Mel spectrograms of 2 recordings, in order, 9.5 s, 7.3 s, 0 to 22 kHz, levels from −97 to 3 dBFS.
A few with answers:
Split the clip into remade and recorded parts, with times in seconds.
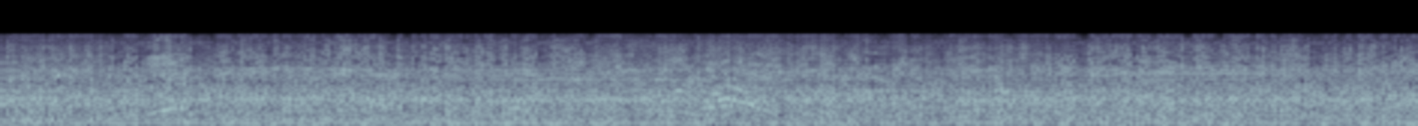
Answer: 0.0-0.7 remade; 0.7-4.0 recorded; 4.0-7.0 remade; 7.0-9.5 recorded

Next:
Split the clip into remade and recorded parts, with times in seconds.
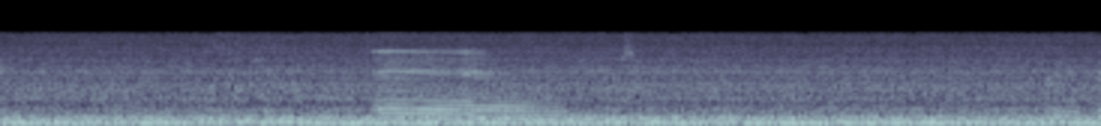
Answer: 0.0-1.4 recorded; 1.4-2.0 remade; 2.0-7.3 recorded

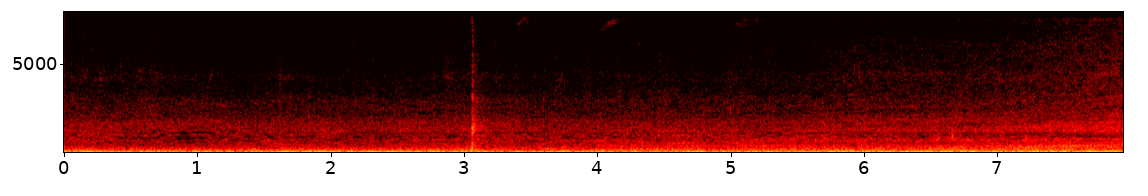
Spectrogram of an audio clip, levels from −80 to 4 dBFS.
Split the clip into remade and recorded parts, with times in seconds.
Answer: 0.0-7.9 recorded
